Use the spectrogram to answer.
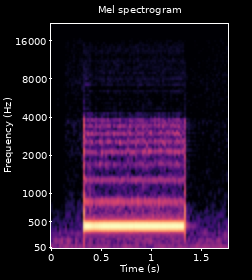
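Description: Telephone ringing with a single loud, steady electronic tone at one fixed pitch, lasting about a second before cutting off, heard alone.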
